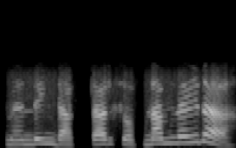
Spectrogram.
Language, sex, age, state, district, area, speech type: Santali, female, 18-30, West Bengal, Purba Bardhaman, rural, conversation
